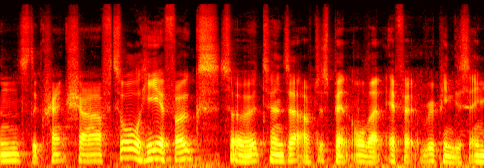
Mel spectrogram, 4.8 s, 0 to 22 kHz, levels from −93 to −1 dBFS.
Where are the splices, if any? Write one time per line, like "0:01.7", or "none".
0:01.1
0:02.2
